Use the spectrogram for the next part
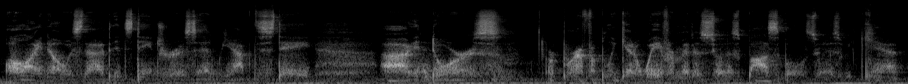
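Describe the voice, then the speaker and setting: A man playing a calm, helpful survivor in a zombie apocalypse ASMR roleplay, whispering and speaking softly in a hesitant, intimate, musing way. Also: moderate pace, lightly acted, poor audio. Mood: quiet, musing.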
